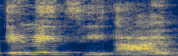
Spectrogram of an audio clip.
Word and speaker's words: Nati: like n o t no no no it's n a TI but it's pronounced na oh okay Nati I thought she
